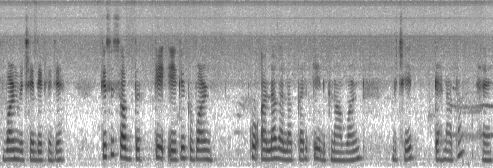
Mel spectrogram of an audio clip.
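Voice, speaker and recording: A woman's voice: mid-range voice, darkish tone, slight background noise. A woman teaching a school grammar lesson, explaining step by step, asking questions and answering them herself, checking in often with the class.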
